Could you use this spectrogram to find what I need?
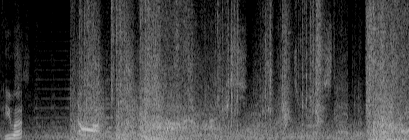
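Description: Pistols fire rapid, booming shots.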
